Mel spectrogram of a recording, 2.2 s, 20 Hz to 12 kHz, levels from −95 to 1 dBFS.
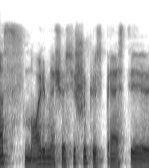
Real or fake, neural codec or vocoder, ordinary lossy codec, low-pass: fake; codec, 16 kHz, 2 kbps, FreqCodec, larger model; Opus, 64 kbps; 7.2 kHz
